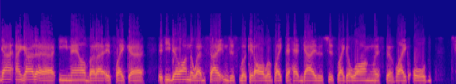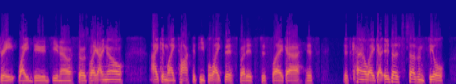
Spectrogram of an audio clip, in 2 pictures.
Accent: Portland, Oregon, United States; like, I'm from Portland, but, like, all my coworkers are, you know, they're cowboys or loggers. They're from the rural area.

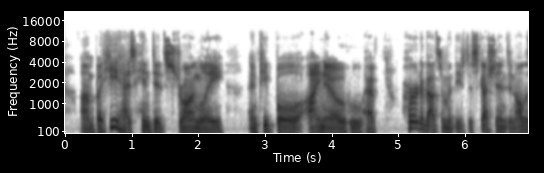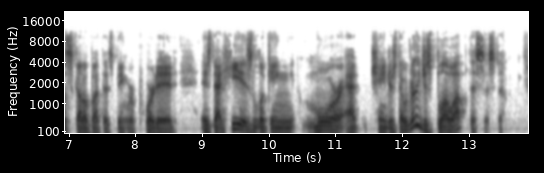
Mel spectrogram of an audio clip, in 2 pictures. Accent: Michigan, United States; New England, the Northeast, West Coast, maybe my home state of Michigan, places like that, we still have vaccines

